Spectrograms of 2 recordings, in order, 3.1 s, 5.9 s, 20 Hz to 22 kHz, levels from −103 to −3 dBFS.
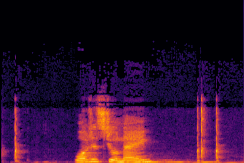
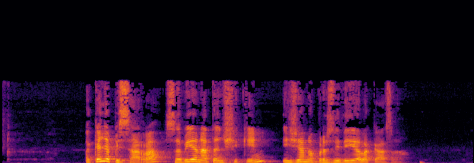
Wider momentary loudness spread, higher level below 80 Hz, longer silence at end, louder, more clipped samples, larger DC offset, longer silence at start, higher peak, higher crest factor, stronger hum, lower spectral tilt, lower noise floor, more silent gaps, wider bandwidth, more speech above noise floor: first, 15 LU vs 11 LU; about the same, -66 dBFS vs -70 dBFS; second, 0.1 s vs 0.65 s; first, -22 LUFS vs -25 LUFS; neither; neither; second, 0.2 s vs 1.1 s; first, -4 dBFS vs -8 dBFS; about the same, 20 dB vs 20 dB; neither; about the same, -2.5 dB/octave vs -3 dB/octave; second, -54 dBFS vs -77 dBFS; neither; second, 9.6 kHz vs 11.5 kHz; second, 34 dB vs 51 dB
